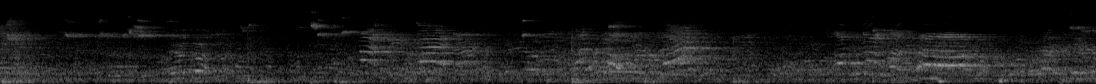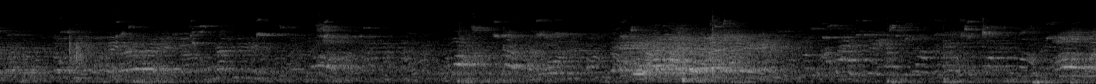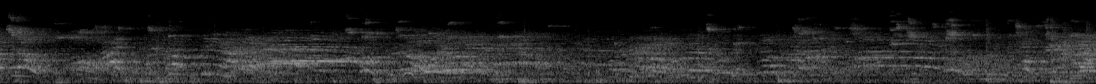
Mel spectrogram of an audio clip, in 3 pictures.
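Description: Basketball game sound in a gymnasium: a basketball dribbling on the hardwood court amid indistinct shouts from players and spectators, echoing in the large hall.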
